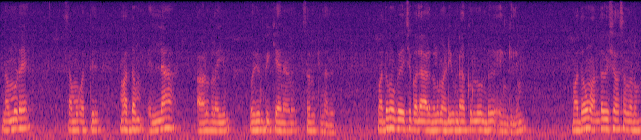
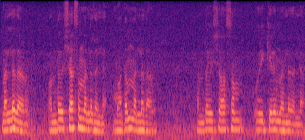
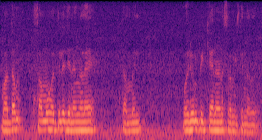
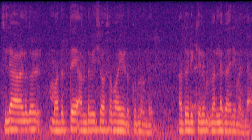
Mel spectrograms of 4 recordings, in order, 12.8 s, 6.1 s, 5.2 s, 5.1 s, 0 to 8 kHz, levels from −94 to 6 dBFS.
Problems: constant background noise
